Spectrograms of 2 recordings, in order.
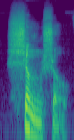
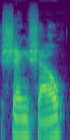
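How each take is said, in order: First: It is said with Mandarin sounds and tones. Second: It is said with English sounds and no tones.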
